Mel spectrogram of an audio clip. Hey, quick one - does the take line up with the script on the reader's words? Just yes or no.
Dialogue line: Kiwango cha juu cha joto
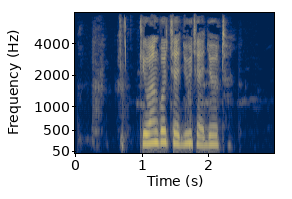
yes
